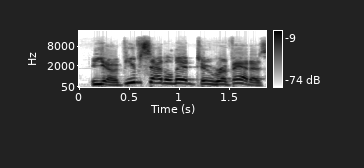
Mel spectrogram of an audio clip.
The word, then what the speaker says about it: Ravanos: Tyler Head, Captain Dave, Ravanos, as I've apparently been mispronouncing it this entire time.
